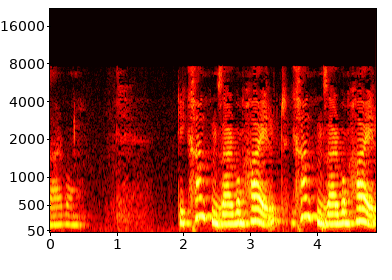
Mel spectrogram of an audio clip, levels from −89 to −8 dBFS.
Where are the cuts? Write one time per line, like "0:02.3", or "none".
0:03.6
